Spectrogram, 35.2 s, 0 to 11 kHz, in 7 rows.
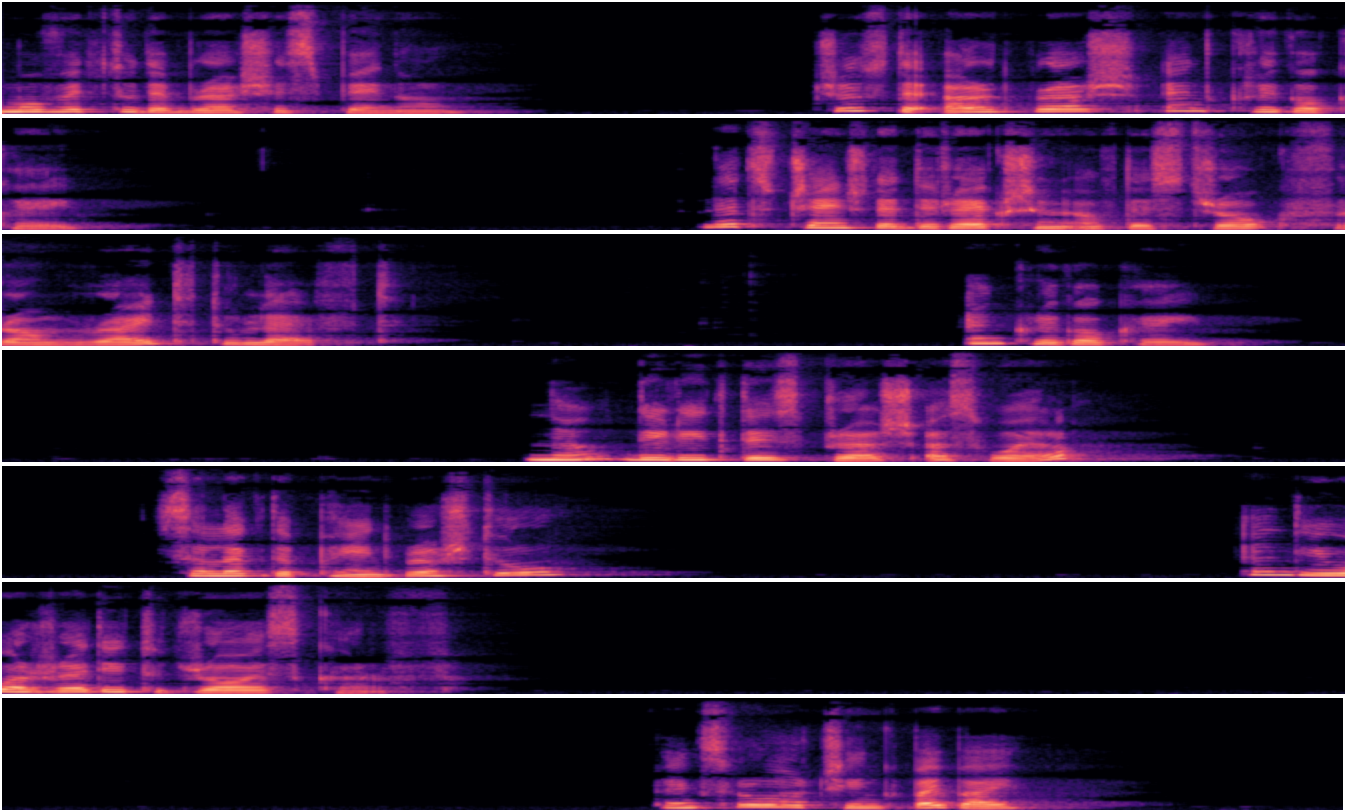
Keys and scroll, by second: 19.4 Delete.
